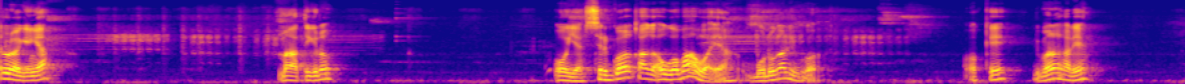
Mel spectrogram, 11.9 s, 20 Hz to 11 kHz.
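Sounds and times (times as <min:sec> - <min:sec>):
speech: 0:00.0 - 0:00.6, 0:02.8 - 0:03.4, 0:05.5 - 0:08.4, 0:09.6 - 0:11.0
faint outdoor noise: 0:00.0 - 0:11.8
sheep bleating: 0:00.5 - 0:03.9, 0:07.0 - 0:09.4.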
